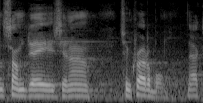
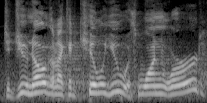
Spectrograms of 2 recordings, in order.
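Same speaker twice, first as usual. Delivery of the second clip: louder menacing devil; Satan threatening; 4 semitones higher, 8 dB louder than usual. Acted. Satan threatens the cowboy, raised menacing voice.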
